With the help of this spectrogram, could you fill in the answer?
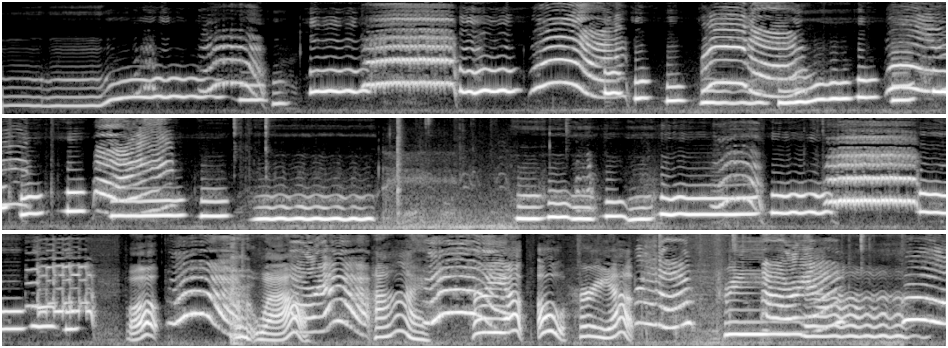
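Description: A parrot named Frida mimics a woman's laughter, running through a long string of squawky, warbling bursts that swoop up and down in pitch, loud and almost unbroken, with no real voices present.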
